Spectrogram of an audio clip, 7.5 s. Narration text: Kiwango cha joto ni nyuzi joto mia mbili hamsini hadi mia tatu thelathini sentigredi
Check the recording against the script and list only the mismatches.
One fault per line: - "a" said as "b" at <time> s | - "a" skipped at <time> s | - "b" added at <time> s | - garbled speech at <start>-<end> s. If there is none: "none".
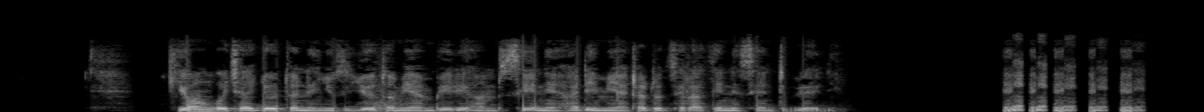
none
